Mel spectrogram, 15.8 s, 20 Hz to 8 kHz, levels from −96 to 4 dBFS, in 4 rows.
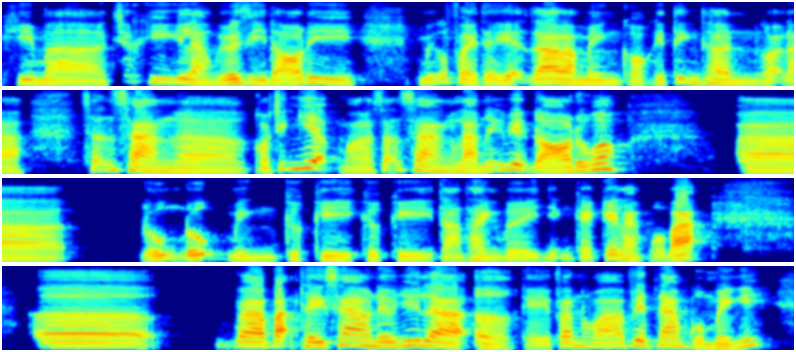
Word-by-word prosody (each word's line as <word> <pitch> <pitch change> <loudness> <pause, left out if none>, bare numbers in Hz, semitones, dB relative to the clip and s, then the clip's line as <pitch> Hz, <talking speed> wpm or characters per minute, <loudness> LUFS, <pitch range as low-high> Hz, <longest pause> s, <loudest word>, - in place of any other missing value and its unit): khi 135 - -5
mà 110 -3 -2
trước - - -12
khi 155 -4 -4
làm 125 -5 0
cái 130 - -4
việc 145 - +4
gì 135 -2 -4
đó 120 +1 +2
thì 135 -5 -2 0.3
mình 145 +1 -6
cũng 165 - -6
phải - - -1
thể 110 - -5
hiện 125 +2 -3
ra 140 +1 +6
là 135 - +5
mình 120 -1 -4
có 115 0 -5
cái 135 - -8
tinh 150 -2 -6
thần, 125 -5 -2
gọi 115 -1 -4
là, 115 0 -2 0.3
sẵn 175 - -4
sàng, 130 -7 +2
ờ, 115 -1 -2
có 135 - -3
trách 215 - -5
nhiệm 245 - +5
hoặc 135 -2 -5
là 130 - -3
sẵn 165 - -6
sàng 145 -6 0
làm 125 +1 +1
những 155 +4 -4
việc 185 -3 +2
đó, 125 +2 +5
đúng 150 - +1
không? 210 0 +5 0.6
Và 120 -2 0 0.4
đúng, 135 +4 -3
đúng, 150 +2 +1
mình 110 -5 -9
cực 125 -2 -11
kỳ, 115 -3 -3
cực 115 -3 -9
kỳ 105 -3 -5
tán 100 0 -5
thành 120 -5 -4
với 105 -1 -6
những 125 - -12
cái - - -4
cách 150 -2 0
làm 125 -4 -1
của - - -8
bạn. - - +7 0.6
Ờ, 150 -1 +2 0.4
và 165 -2 +7
bạn - - +5
thấy 160 -1 +3
sao 190 +2 +4
nếu 160 -1 +2
như 185 +3 0
là 160 -6 +7
ở 120 -6 0
cái 110 +3 -6
văn 170 +3 0
hóa 155 -1 0
Việt 185 0 +1
Nam 165 0 +4
của 110 - -3
mình 120 +3 -1
ấy, 205 - -3
130 Hz, 280 wpm, -23 LUFS, 120-155 Hz, 0.6 s, bạn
